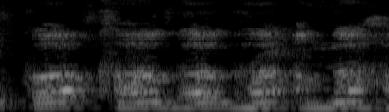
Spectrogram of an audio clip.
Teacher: तथा व्यंजन की बात करें तो क ख ग घ अंग ह और विसर्ग जो होता है इसका भी उच्चारण जो होता है वह कंठ से होता है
